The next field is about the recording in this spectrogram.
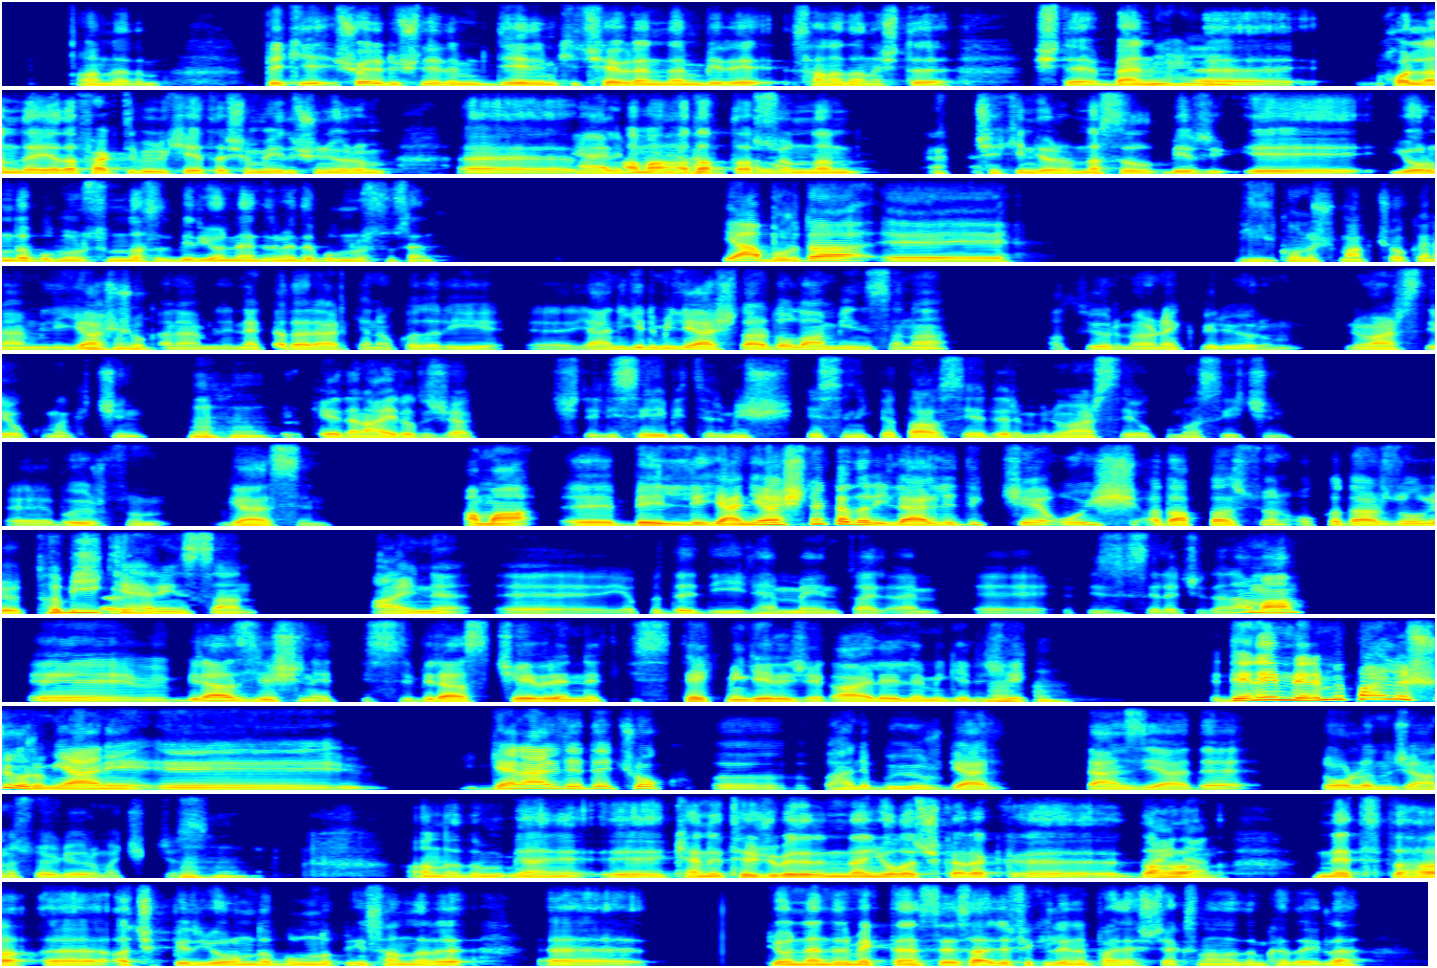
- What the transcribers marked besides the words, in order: laughing while speaking: "abi"; chuckle
- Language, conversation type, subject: Turkish, podcast, Bir yere ait olmak senin için ne anlama geliyor ve bunu ne şekilde hissediyorsun?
